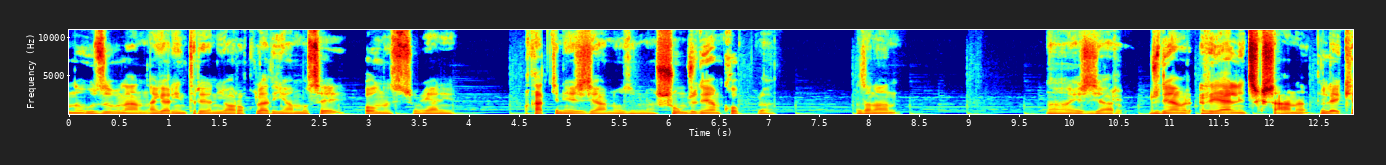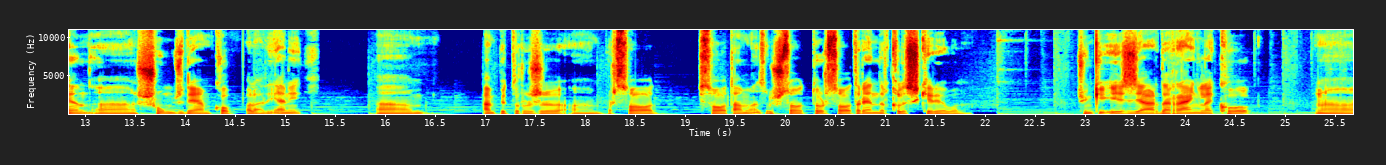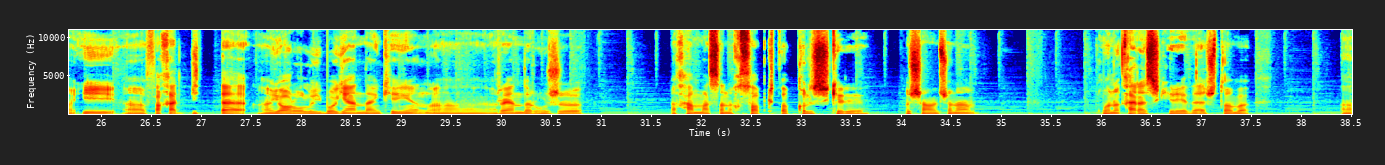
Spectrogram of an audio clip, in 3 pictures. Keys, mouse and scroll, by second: 3.9-5.0 drag, 6.7 middle click, 7.9-11.8 middle drag, 19.3 middle click, 19.9 middle click, 20.8 middle click, 25.7 scroll, 30.5 scroll, 31.5-35.3 middle drag.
